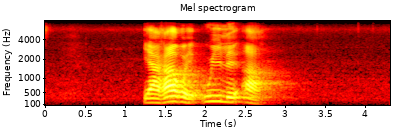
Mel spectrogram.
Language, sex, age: Northern Sotho, male, 25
